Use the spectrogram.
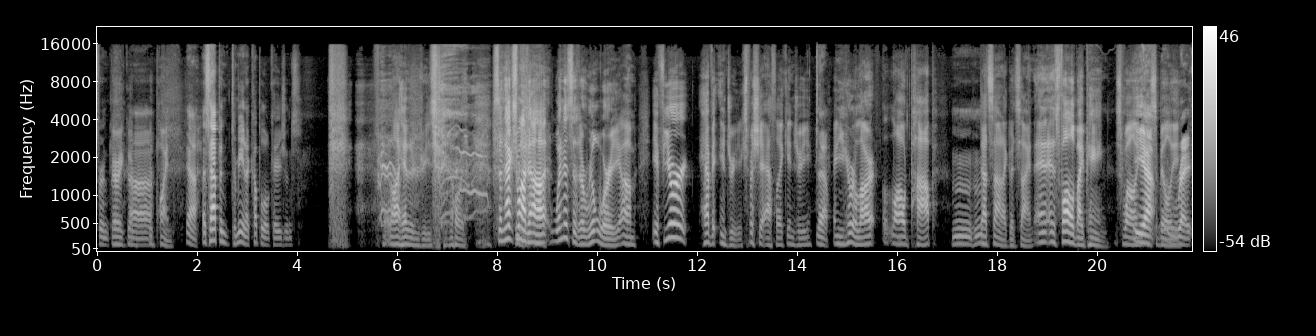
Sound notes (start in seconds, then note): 4.7 chuckles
